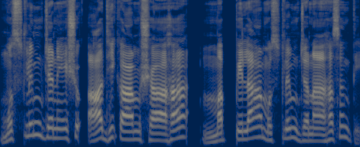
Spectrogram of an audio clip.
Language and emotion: Sanskrit, neutral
